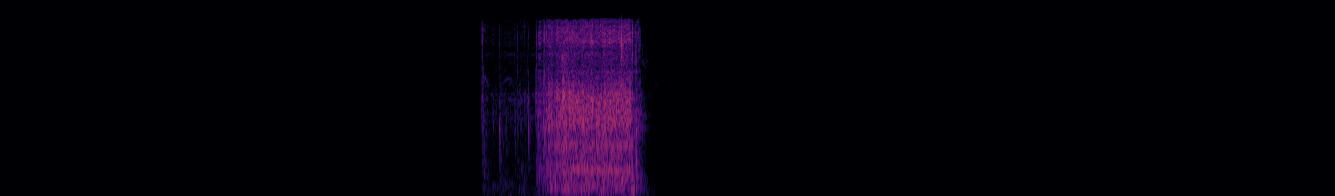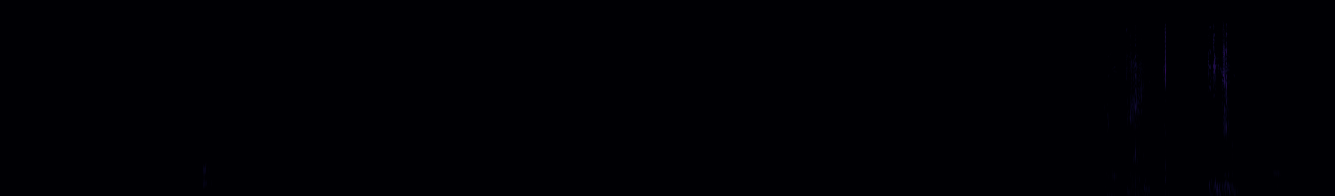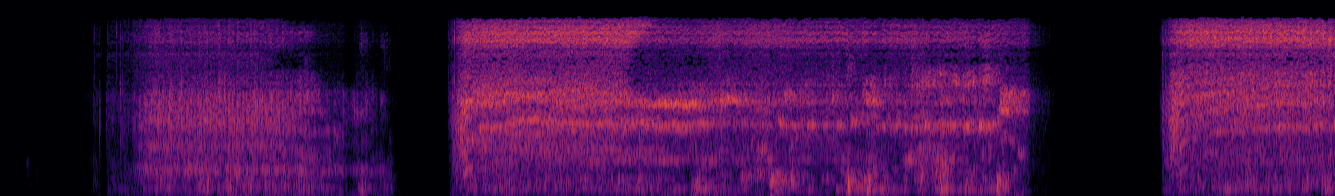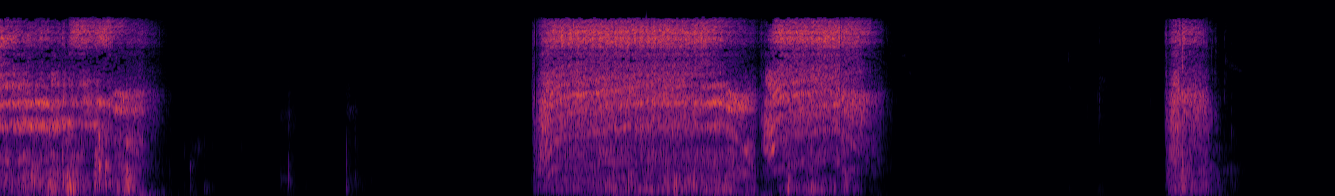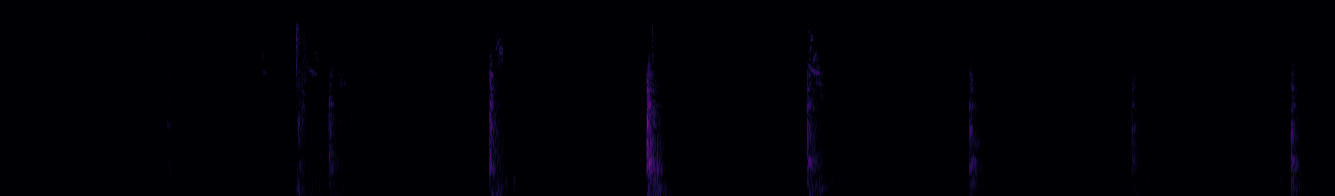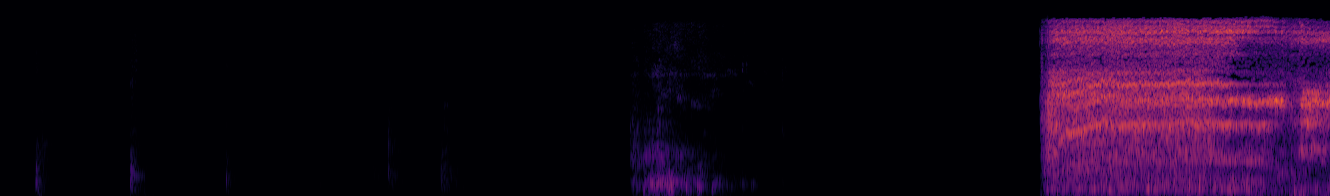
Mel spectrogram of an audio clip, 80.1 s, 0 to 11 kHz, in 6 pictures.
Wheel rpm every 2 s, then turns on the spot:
0, 0, 0, 10, 0, 0, 0, 0, 0, 0, 0, 0, 0, 0, 10, 40, 150, 160, 80, 100, 120, 0, 20, 130, 40, 0, 0, 0, 0, 0, 0, 0, 0, 0, 0, 0, 0, 0, 30, 160.
28-30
